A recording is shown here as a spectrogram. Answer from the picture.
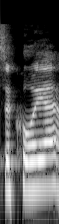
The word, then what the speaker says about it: Sequoia: Another character that I loved was, is it Sequoia? Am I pronouncing it correctly? – Yes, exactly.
